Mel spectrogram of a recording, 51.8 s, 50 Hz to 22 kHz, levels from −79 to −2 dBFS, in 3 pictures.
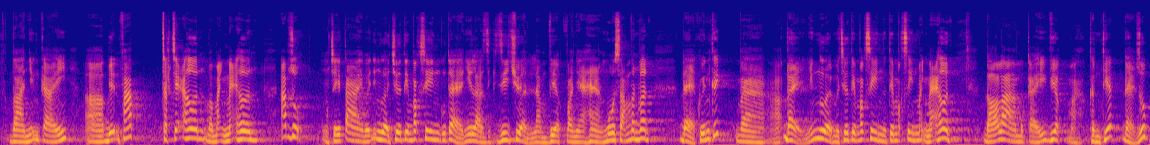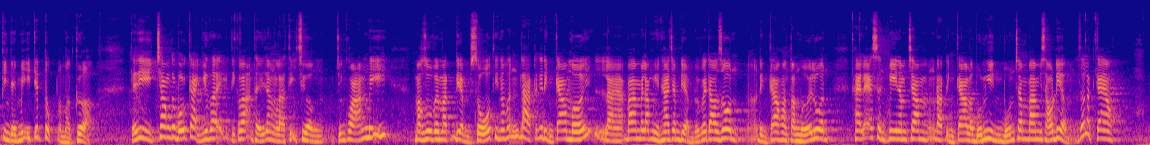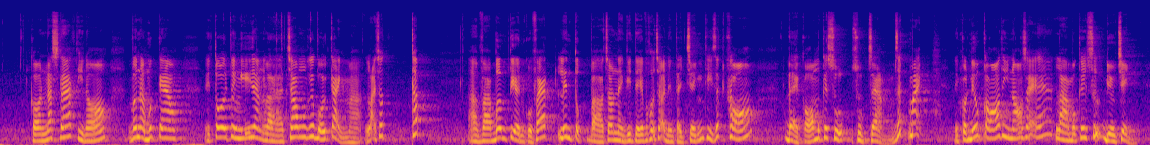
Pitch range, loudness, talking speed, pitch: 180-240 Hz, -18 LUFS, 225 wpm, 220 Hz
